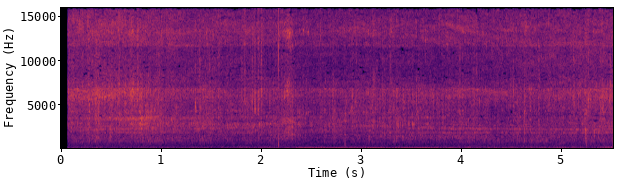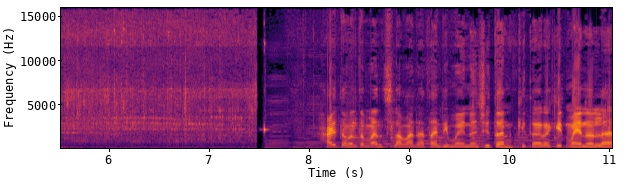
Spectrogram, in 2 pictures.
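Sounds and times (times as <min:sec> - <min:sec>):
toy train motor humming: 0:00.1 - 0:07.5.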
